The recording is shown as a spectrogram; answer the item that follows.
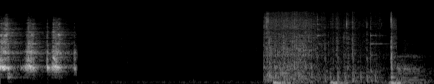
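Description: A metal spoon knocking and scraping against a saucepan in a few quick ringing clinks as porridge is scooped out into a bowl. After a pause, frozen blueberries rattle out of a plastic bag onto the porridge in the bowl.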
